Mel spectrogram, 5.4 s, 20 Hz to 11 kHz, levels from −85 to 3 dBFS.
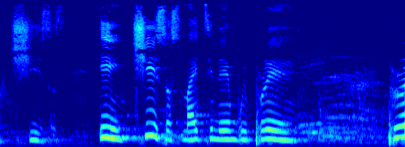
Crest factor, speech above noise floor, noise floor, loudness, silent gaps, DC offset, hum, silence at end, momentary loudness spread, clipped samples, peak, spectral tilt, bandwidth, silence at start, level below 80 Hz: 18 dB; 26 dB; -71 dBFS; -45 LUFS; none; under 0.1%; none; 0 s; 18 LU; under 0.1%; -28 dBFS; -4 dB/octave; 10.5 kHz; 0 s; -86 dBFS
